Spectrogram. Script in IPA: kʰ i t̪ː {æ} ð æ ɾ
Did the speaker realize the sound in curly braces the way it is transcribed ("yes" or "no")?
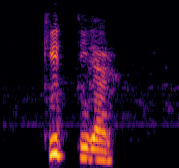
no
